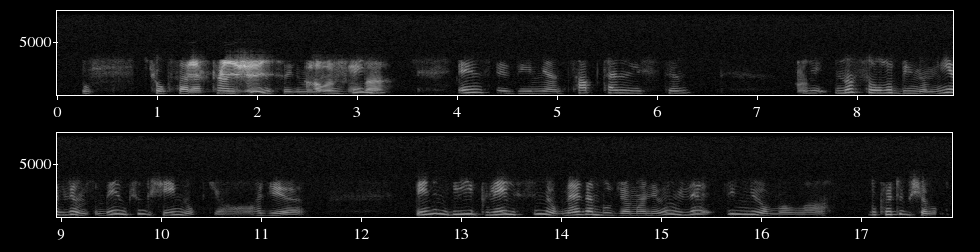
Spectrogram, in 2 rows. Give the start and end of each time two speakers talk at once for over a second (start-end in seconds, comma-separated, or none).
1.3-3.3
